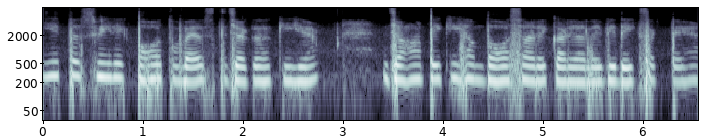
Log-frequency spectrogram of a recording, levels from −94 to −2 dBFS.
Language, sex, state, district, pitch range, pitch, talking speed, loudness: Hindi, female, Jharkhand, Jamtara, 215-240 Hz, 225 Hz, 185 wpm, -19 LUFS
